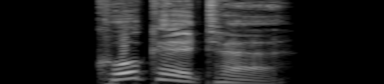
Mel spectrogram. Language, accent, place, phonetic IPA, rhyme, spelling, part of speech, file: German, Germany, Berlin, [ˈkoːkl̩tə], -oːkl̩tə, kokelte, verb, De-kokelte.ogg
- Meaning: inflection of kokeln: 1. first/third-person singular preterite 2. first/third-person singular subjunctive II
